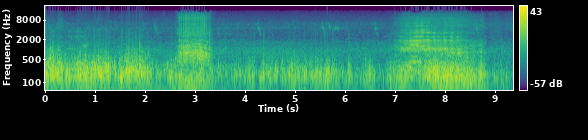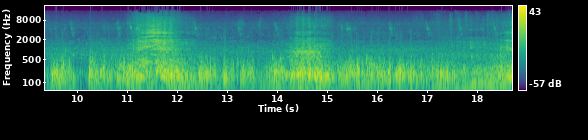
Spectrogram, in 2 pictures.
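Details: Horse with its foal, described as galloping, neighing and eating. Four loud, hoarse, shaking whinnies burst out roughly every four seconds over a rumble of movement, with narration and background music underneath.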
